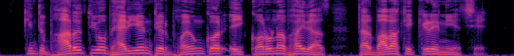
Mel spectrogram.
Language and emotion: Bengali, neutral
